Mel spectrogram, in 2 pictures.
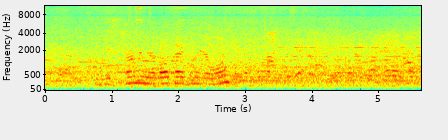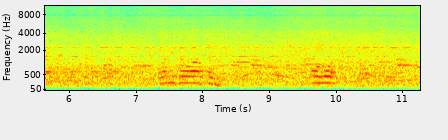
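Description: An elderly man talks nearby.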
